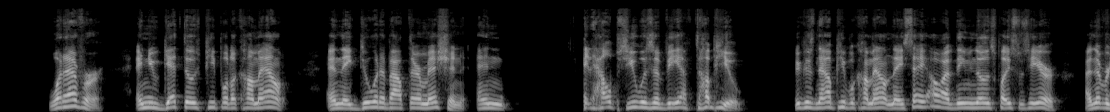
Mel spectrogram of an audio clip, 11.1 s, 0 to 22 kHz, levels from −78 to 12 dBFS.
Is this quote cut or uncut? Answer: uncut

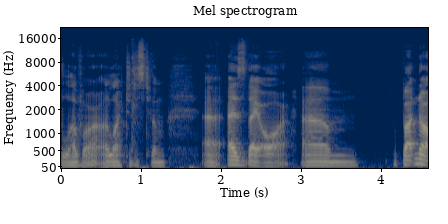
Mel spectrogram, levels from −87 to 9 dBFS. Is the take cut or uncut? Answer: cut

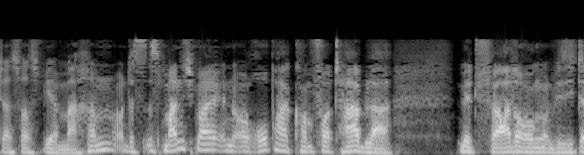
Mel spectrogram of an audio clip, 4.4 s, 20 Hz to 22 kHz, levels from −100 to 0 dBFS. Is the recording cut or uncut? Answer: uncut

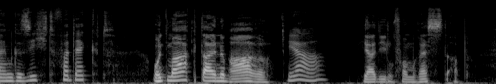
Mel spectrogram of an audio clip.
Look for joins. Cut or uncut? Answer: cut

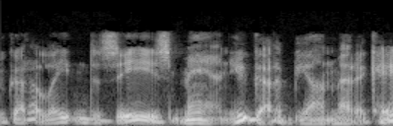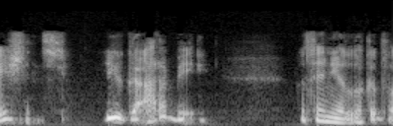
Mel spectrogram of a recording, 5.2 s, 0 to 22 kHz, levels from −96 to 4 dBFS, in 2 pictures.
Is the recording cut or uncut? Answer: uncut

